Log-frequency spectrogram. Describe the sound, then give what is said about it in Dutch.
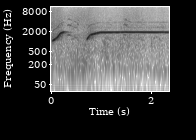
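A human whistle imitates a ship's general call signal: a short rising note, then a second rise into a long, steady, shrill tone held for about two seconds, loud. “Sommigen zeggen dat het uit de scheepvaart komt, wanneer tijdens het varen de aandacht van de hele bemanning van het schip snel getrokken moest worden, bij gevaar of zo, gebruikte men een general call, een fluitsignaal dat ongeveer zo klonk”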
